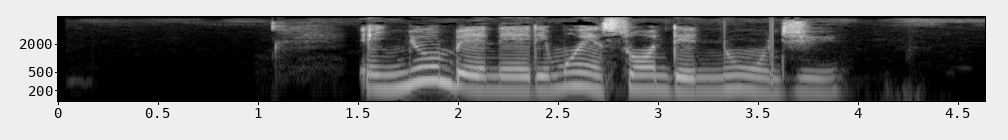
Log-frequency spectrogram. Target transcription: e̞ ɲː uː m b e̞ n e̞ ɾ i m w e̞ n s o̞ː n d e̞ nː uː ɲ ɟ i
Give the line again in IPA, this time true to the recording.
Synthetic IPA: e̞ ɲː uː m b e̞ n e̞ ɾ i m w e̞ n s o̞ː n d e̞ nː uː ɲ ɟ i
